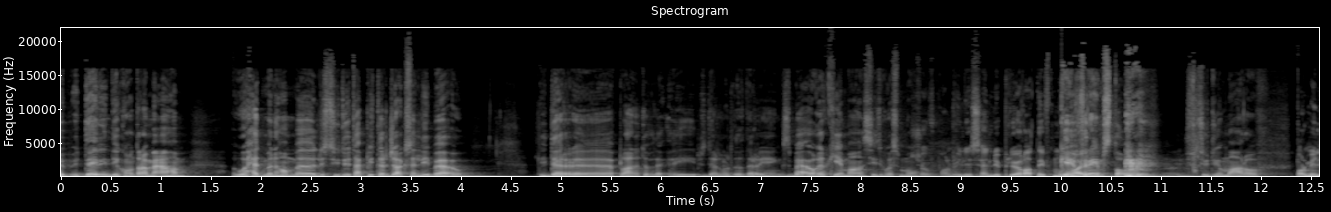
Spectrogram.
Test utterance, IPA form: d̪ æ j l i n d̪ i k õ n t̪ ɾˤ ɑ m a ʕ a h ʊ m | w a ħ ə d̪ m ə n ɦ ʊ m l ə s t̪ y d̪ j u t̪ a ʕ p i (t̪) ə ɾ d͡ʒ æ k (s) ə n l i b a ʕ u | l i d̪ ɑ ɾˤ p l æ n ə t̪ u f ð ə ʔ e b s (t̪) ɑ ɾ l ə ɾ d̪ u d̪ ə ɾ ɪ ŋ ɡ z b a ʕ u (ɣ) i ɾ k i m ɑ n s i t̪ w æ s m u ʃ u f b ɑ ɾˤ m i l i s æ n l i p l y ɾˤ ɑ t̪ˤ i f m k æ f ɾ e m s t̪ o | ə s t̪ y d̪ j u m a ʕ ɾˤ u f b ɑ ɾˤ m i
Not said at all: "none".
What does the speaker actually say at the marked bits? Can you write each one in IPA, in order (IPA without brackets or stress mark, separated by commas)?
t̪, s, d̪, ɣ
